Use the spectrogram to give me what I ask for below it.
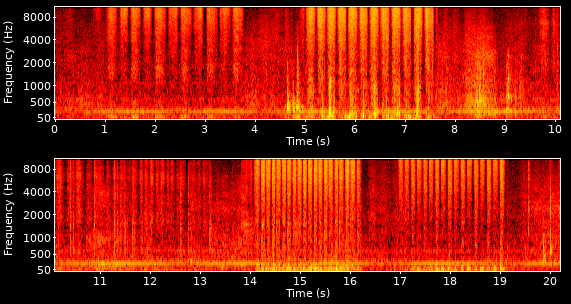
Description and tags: Scratching pants, Hair, and arm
